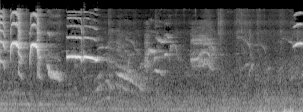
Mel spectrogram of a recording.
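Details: Oriental magpie-robin, a caged contest bird from Magelang, Central Java, opening with loud looping whistles and a long level note, then softer twittering fragments as the coarse-fill song trails off.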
